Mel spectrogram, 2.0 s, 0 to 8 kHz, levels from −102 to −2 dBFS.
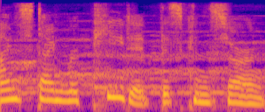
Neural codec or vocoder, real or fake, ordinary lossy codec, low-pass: codec, 16 kHz, 16 kbps, FreqCodec, larger model; fake; AAC, 48 kbps; 7.2 kHz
